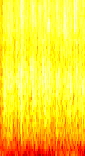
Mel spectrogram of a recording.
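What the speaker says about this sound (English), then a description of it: "Please have a big round of applause for the conference." Brief burst of steady applause from a conference audience at an inauguration session, a dense, even wash of clapping heard alone.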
